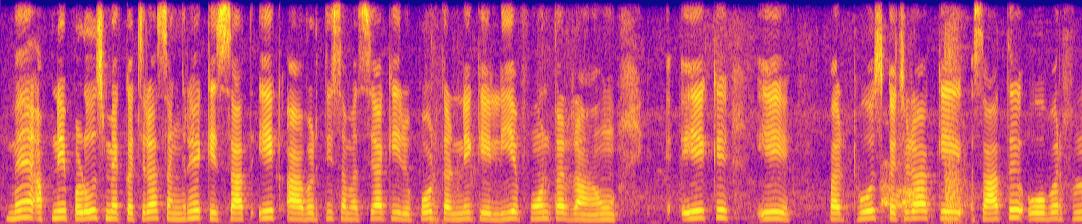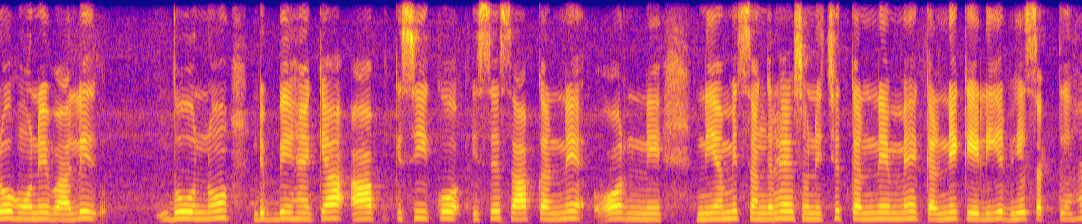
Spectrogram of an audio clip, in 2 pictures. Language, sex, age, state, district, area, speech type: Hindi, female, 45-60, Uttar Pradesh, Sitapur, rural, read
